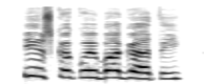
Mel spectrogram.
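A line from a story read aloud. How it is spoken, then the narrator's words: Chuckling. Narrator (Russian): хохотнул рыжий усый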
